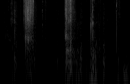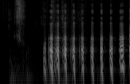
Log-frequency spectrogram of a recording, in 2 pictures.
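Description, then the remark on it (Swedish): Close-up crunching food: a few sharp, scattered bites, then a quick, steady run of about a dozen rhythmic chewing crunches, loud and near, with no talking. “Har du tuggar,”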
